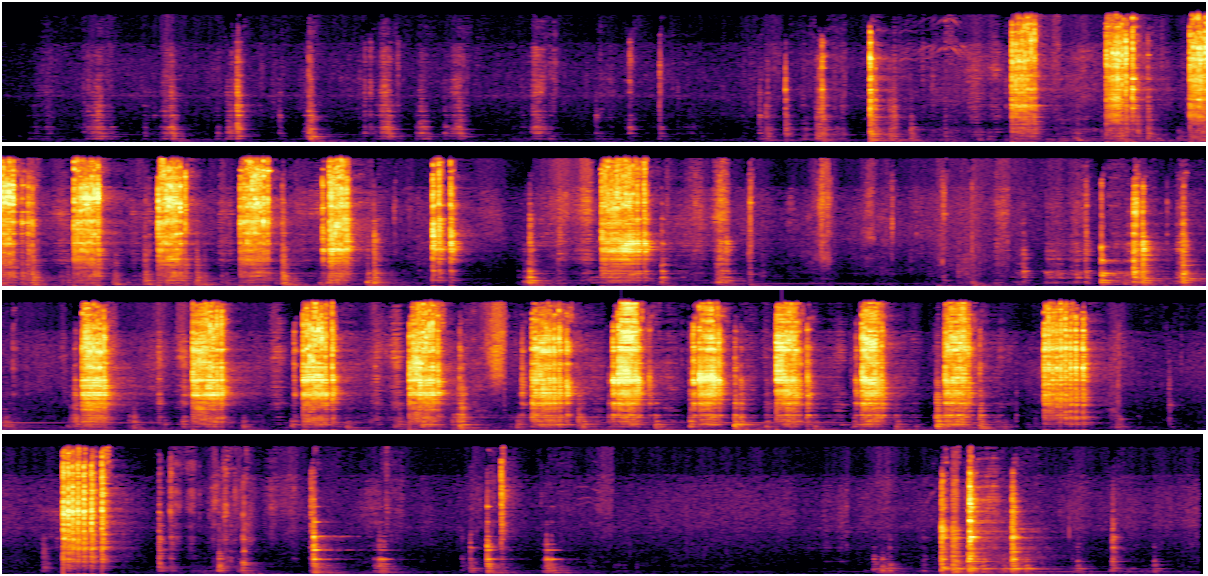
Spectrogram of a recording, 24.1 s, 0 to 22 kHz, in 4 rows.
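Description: A hand ratchet tightens the sway bar link nut on a 2013-2017 Honda Accord rear suspension, its rapid pawl clicking in repeated bursts of strokes with brief pauses, close and clear with no talking.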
